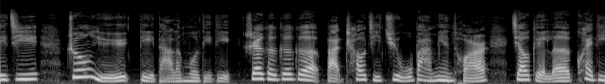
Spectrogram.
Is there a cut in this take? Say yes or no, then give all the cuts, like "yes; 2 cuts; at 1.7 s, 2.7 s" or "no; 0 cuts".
yes; 1 cut; at 2.4 s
